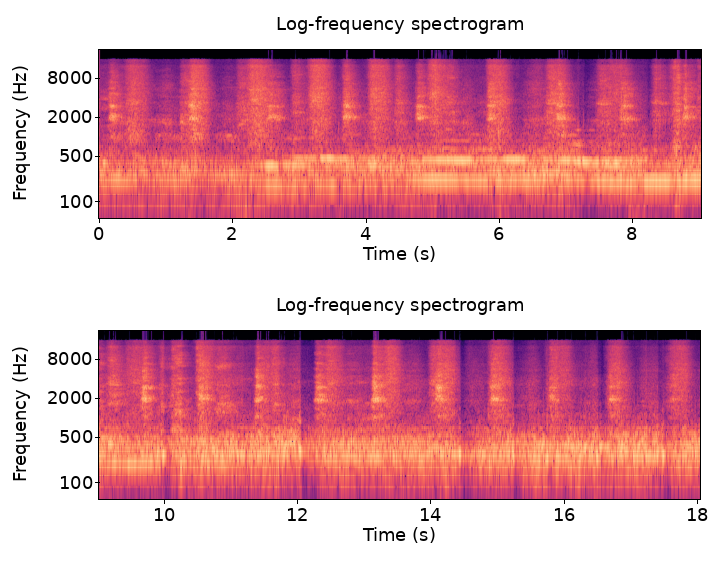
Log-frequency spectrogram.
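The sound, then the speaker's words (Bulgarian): Deep, forceful breathing during a breathing exercise: many rapid, regular breath bursts repeat loudly and steadily throughout, over a faint low tonal hum. “Давай, дишай, дишай, дълбоко, дишай дълбоко.”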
